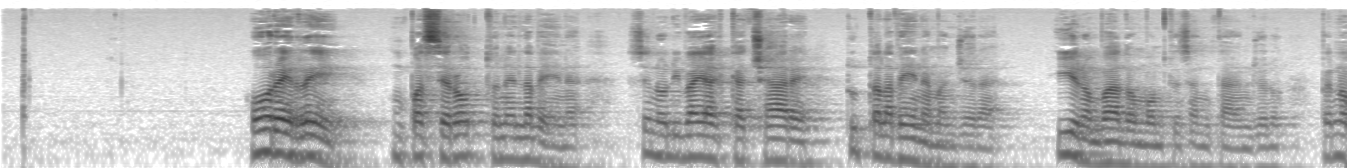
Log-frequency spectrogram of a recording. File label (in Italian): recitato Tarantella; San Nicandro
